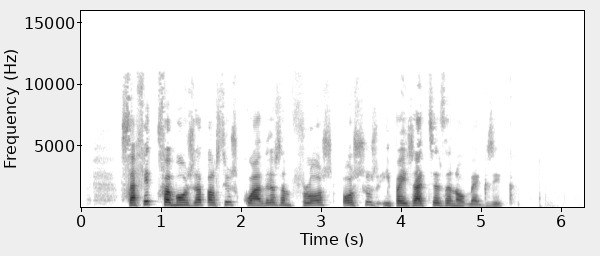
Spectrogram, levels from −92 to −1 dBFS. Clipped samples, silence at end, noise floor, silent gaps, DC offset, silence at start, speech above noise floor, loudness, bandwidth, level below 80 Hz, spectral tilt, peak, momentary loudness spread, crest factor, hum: under 0.1%; 1.05 s; -82 dBFS; none; under 0.1%; 0.55 s; 55 dB; -27 LUFS; 11 kHz; -86 dBFS; -5.5 dB/octave; -4 dBFS; 17 LU; 26 dB; none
